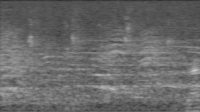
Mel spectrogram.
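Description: A basketball being dribbled on a hardwood gym floor, bouncing against a background of voices in the arena.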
